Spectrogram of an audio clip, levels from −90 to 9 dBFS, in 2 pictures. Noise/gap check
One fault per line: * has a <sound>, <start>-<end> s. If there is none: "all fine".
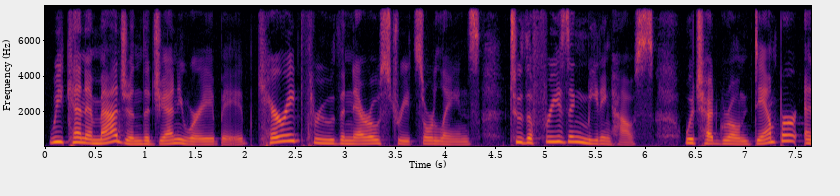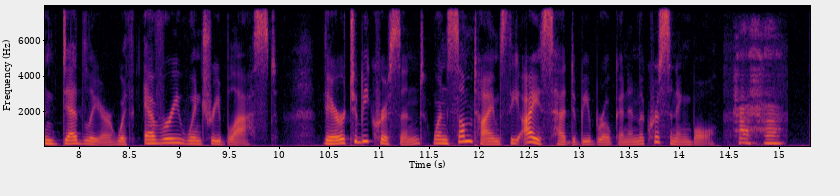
* has a laugh, 14.5-15.1 s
